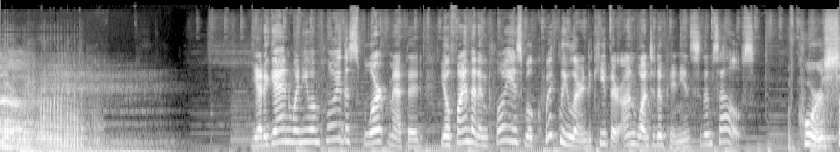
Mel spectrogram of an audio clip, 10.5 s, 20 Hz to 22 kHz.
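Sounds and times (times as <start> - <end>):
lion roaring: 0.0 - 2.4
speech: 3.2 - 10.4.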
